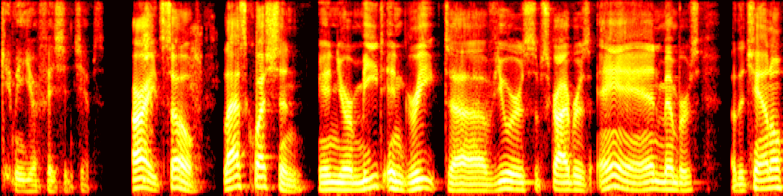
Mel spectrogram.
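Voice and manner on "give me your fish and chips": animated cat voice. Joking about coming over for fish and chips: Puss in Boots voice. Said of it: "Like Puss in Boots".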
